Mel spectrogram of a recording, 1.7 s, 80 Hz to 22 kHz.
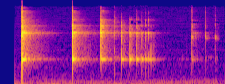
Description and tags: An expended 12-gauge shotgun shell hitting a ceramic tile floor.
shotgun, ground, shell, empty, casing, impact, ejection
